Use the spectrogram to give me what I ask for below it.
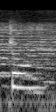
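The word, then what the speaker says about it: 螽: 钟字的国语注音是钟，一声钟，知翁钟，一声钟。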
